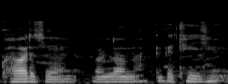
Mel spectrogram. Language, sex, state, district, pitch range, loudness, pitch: Hindi, male, Bihar, Araria, 120-140 Hz, -31 LUFS, 130 Hz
